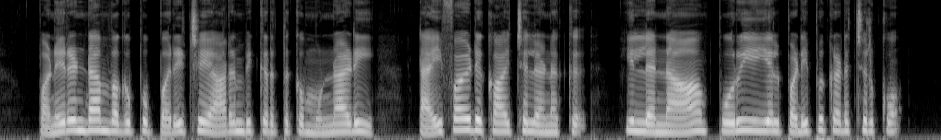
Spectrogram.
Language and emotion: Tamil, sad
